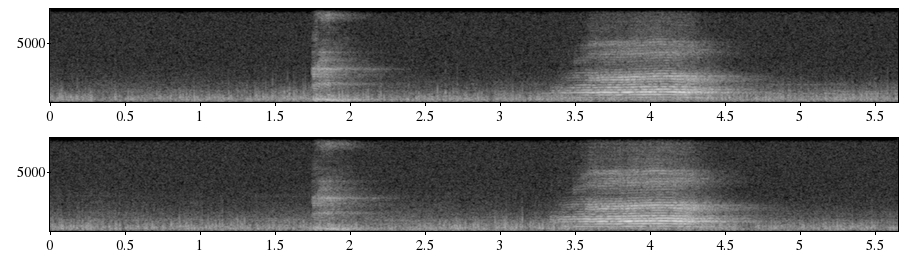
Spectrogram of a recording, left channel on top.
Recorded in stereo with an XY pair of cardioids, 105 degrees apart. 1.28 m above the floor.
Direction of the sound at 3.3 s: 60° right.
